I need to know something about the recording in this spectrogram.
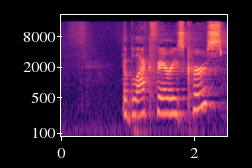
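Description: A younger woman speaks into a microphone.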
